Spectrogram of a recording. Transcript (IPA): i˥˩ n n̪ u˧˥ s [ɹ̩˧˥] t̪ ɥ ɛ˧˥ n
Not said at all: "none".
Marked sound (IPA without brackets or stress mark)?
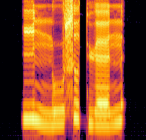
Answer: ɹ̩˧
